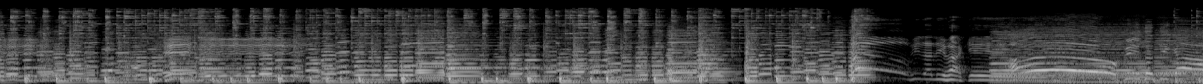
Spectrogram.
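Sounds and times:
accordions playing chords: 0.0 - 8.8, 9.9 - 12.0.

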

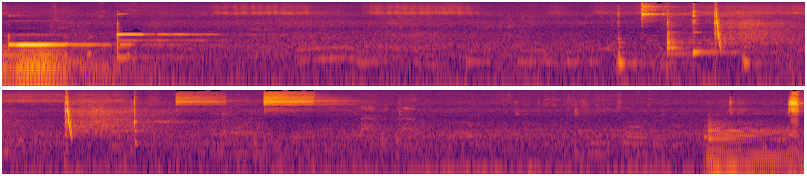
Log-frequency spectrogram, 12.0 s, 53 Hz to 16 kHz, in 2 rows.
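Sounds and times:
low hall noise: 0.0 - 12.0
cymbal hissing bursts: 4.8 - 8.7
low held note: 11.3 - 12.0.

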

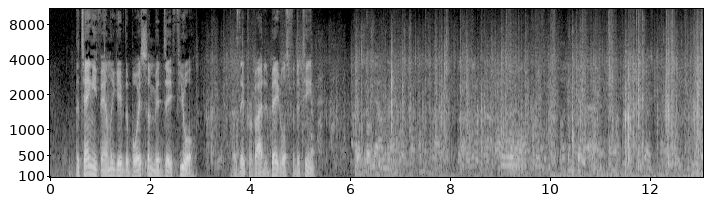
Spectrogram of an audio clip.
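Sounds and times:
low chatter of people talking: 3.1 - 13.0.

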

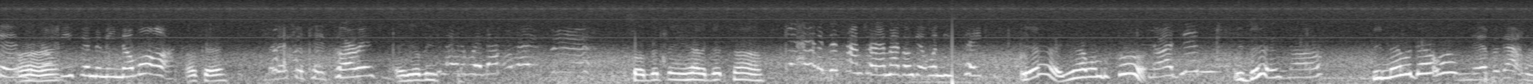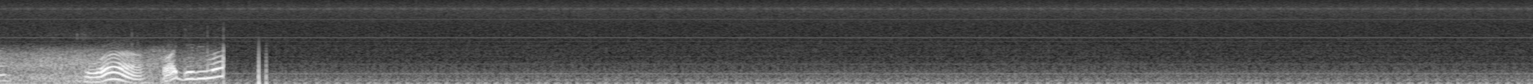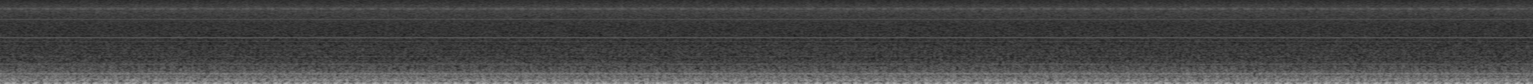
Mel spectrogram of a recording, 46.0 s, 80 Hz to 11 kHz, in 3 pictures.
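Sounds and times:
faint steady tones: 0.0 - 45.9
videotape hiss and low hum: 0.0 - 45.9.

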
